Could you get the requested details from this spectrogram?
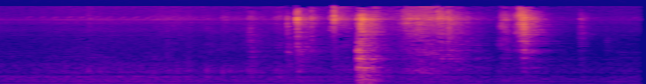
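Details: Indoor clinking and clattering, like dishes and cutlery being handled, over a low room hum.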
